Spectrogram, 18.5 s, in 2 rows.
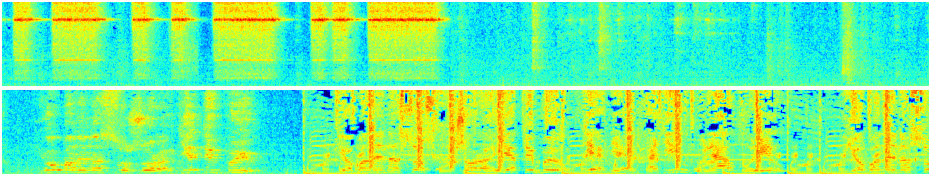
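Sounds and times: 
doorbell ringing: 0:00.0 - 0:04.5
speech: 0:09.7 - 0:12.0, 0:12.6 - 0:18.5.

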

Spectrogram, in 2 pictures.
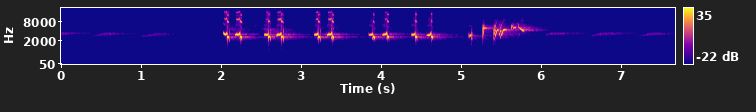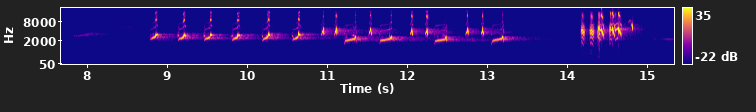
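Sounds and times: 
song thrush singing: 0:00.0 - 0:15.3.

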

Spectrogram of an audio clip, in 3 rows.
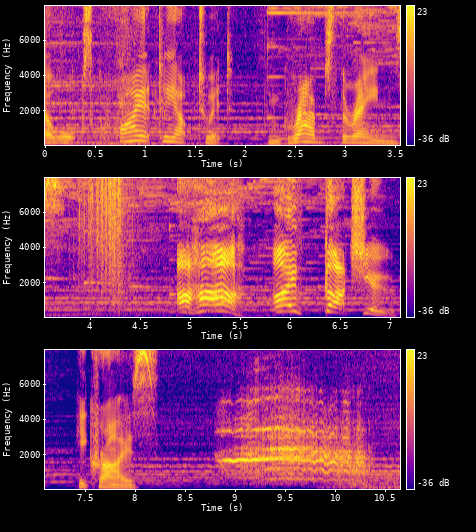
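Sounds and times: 
speech: 0:00.0 - 0:03.8, 0:04.9 - 0:08.2
horse whinnying: 0:08.8 - 0:10.4.

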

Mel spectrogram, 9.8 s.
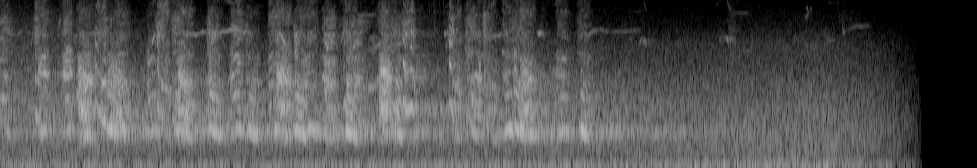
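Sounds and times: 
bloodhound barking outdoors: 0:00.0 - 0:06.1.

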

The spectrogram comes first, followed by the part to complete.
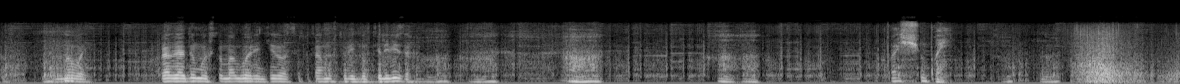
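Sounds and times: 
speech: 0:00.8 - 0:01.0, 0:01.6 - 0:06.1, 0:08.9 - 0:11.0
distant underground explosions in a mine: 0:10.7 - 0:11.7.

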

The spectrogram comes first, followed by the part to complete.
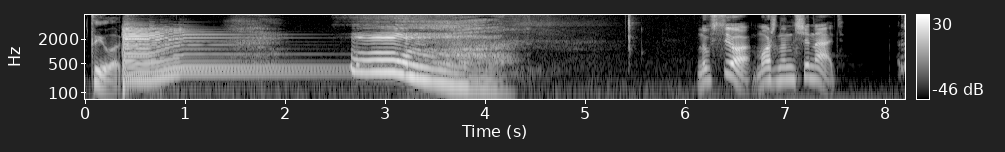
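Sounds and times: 
speech: 0:00.1 - 0:00.8, 0:06.2 - 0:07.6
small yawn: 0:02.6 - 0:05.1.

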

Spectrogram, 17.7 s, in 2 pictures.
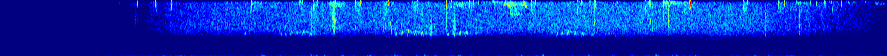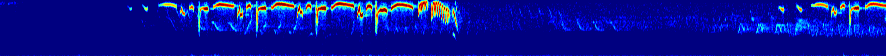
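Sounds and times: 
goldcrest singing: 0:01.2 - 0:08.9, 0:10.2 - 0:17.7.

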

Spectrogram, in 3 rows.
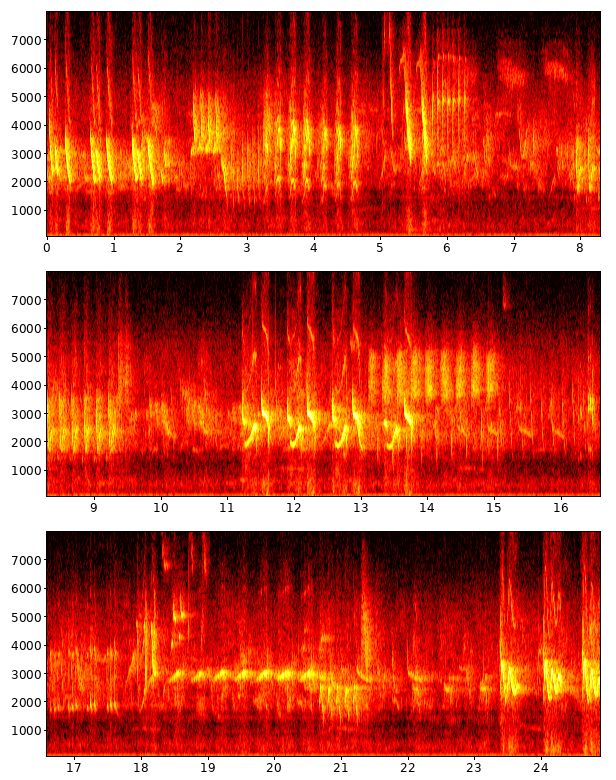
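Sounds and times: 
birds in a dawn chorus twittering and trilling: 0:00.0 - 0:24.8.

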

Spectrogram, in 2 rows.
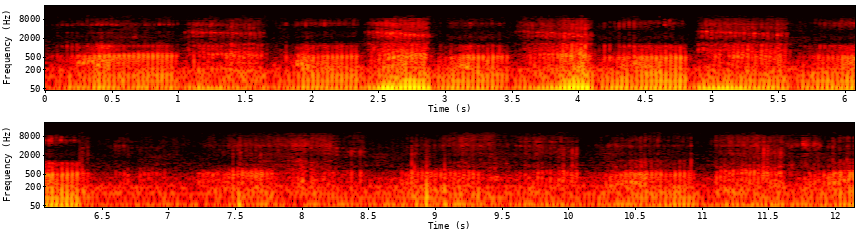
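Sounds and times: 
cat purring: 0:00.0 - 0:12.1.

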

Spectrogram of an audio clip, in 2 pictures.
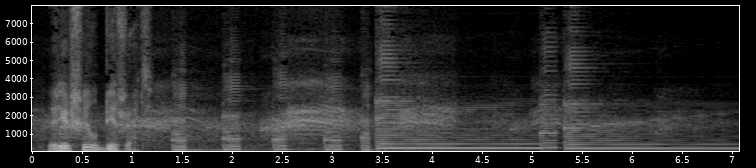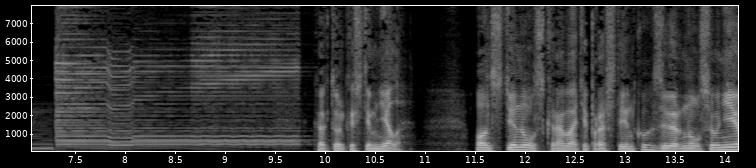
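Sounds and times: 
crows cawing: 0:00.0 - 0:07.3
speech: 0:00.2 - 0:04.3, 0:10.0 - 0:10.9, 0:11.5 - 0:14.1.

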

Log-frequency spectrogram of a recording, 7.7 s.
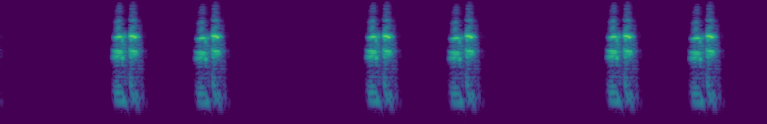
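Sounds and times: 
frog croak: 0:01.1 - 0:02.4, 0:03.7 - 0:04.9, 0:06.0 - 0:07.3.

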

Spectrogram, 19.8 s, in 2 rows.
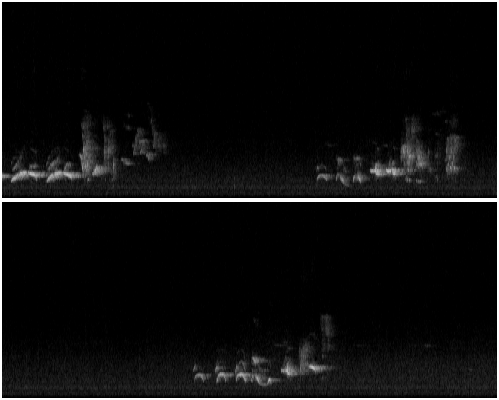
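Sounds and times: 
common blackbird singing: 0:00.0 - 0:03.3, 0:06.3 - 0:09.2, 0:13.8 - 0:16.6.

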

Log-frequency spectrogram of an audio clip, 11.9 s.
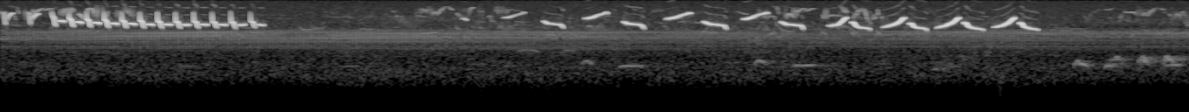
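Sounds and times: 
woodlark singing: 0:00.0 - 0:02.6, 0:05.0 - 0:11.8.

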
